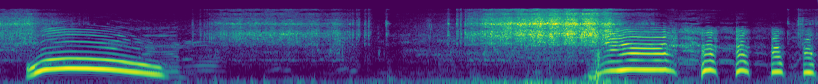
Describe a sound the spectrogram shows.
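A fishing reel's drag buzzes as line pulls out.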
